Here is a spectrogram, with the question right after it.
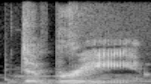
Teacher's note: We have two syllables, the first one being duh.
